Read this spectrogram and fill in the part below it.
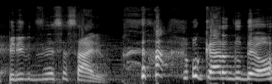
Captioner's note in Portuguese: Risos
